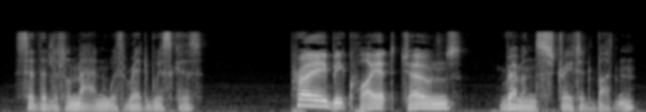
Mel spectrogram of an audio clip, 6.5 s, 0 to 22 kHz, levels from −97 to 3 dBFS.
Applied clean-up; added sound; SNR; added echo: none; none; none; none.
